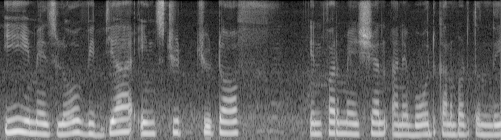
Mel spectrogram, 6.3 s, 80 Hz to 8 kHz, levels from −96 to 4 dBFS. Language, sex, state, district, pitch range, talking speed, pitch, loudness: Telugu, female, Telangana, Hyderabad, 205-235 Hz, 95 wpm, 220 Hz, -18 LUFS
